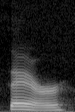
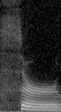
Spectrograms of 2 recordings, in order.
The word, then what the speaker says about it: Ser: game says sir and it's spelled ser it's supposed to be pronounced fare like I don't know Old English I guess yeah it's supposed to be pronounced kind of Old English II not not sir like IR but it's difficult to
